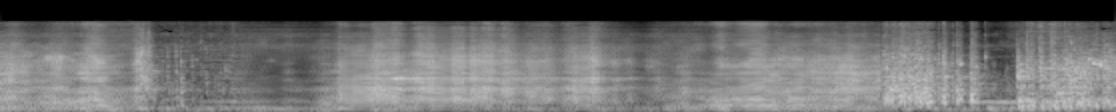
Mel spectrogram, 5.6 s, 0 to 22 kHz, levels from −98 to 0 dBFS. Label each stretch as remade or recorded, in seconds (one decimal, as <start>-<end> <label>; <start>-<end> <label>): 0.0-0.7 remade; 0.7-1.2 recorded; 1.2-4.4 remade; 4.4-5.6 recorded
